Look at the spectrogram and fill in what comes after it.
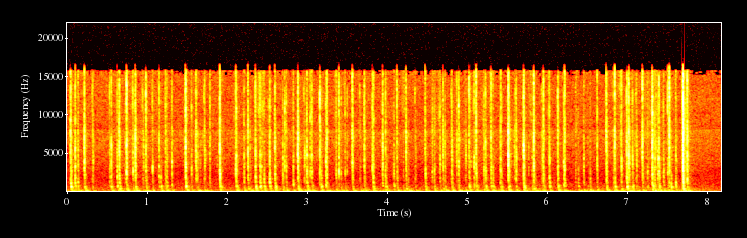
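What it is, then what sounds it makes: Laptop keyboard typing. Fingertips of both hands type continuously on a backlit MacBook Pro keyboard with plastic keycaps set in an aluminum body. The quick, dry clicks and taps blend together with bright edges. One sharper tap stands out near the end before the typing stops.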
